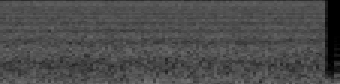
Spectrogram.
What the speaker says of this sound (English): Pure white noise, which sounds a little bit like this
